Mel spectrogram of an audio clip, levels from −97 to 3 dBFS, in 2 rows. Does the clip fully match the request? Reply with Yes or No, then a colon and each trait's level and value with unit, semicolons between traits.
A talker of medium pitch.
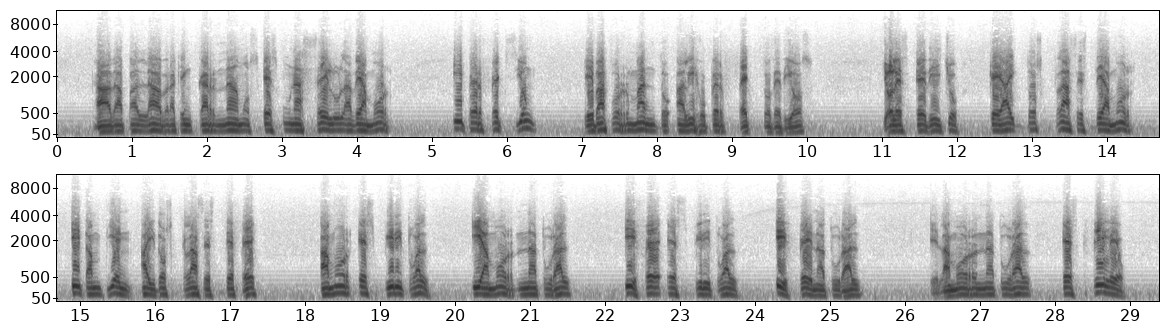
No: low, 115 Hz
